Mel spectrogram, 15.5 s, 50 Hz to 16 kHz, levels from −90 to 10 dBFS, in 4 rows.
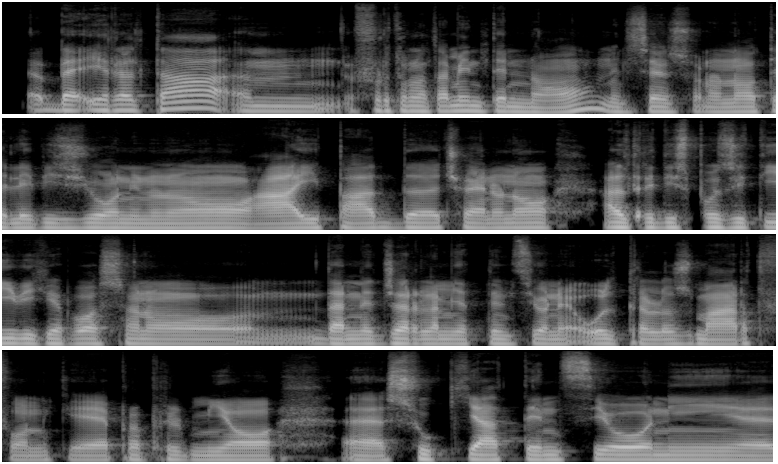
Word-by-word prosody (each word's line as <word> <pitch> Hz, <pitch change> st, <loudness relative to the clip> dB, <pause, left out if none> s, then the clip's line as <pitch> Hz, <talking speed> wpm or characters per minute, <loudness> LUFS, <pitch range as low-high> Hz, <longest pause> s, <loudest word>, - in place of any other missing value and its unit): Eh, -, -, -4 dB
beh, 140 Hz, -1 st, +2 dB
in 140 Hz, -, 0 dB
realtà, 165 Hz, +7 st, +1 dB
mhmm, 115 Hz, -2 st, -5 dB
fortunatamente, 125 Hz, -2 st, -1 dB
no, 105 Hz, +5 st, -1 dB
nel 130 Hz, -, -4 dB
senso 105 Hz, +1 st, -3 dB
non 105 Hz, -1 st, -3 dB
ho 110 Hz, 0 st, 0 dB
televisioni, 105 Hz, 0 st, -1 dB
non 105 Hz, 0 st, -1 dB
ho 105 Hz, 0 st, +2 dB, 0.2 s
iPad, 105 Hz, +1 st, +1 dB
cioè 110 Hz, 0 st, 0 dB
non 105 Hz, +1 st, -1 dB
ho 110 Hz, 0 st, +2 dB, 0.2 s
altri 115 Hz, 0 st, +3 dB
dispositivi 115 Hz, 0 st, -1 dB
che 110 Hz, +1 st, 0 dB
possano, 105 Hz, -2 st, 0 dB
mhmm, 120 Hz, -, -10 dB
danneggiare 110 Hz, 0 st, +3 dB
la 105 Hz, -, +2 dB
mia 105 Hz, 0 st, 0 dB
attenzione 105 Hz, +1 st, -2 dB
oltre 105 Hz, -2 st, -1 dB
allo 100 Hz, 0 st, 0 dB
smartphone, 100 Hz, 0 st, -1 dB
che 100 Hz, -1 st, -1 dB
è -, -, -1 dB
proprio 105 Hz, +1 st, -5 dB
il 105 Hz, -, -10 dB
mio, 100 Hz, -1 st, +1 dB, 0.3 s
ehm, 100 Hz, -2 st, +1 dB
succhia 115 Hz, +2 st, +2 dB
attenzioni, 110 Hz, -1 st, +1 dB
110 Hz, 145 wpm, -23 LUFS, 105-115 Hz, 0.3 s, altri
